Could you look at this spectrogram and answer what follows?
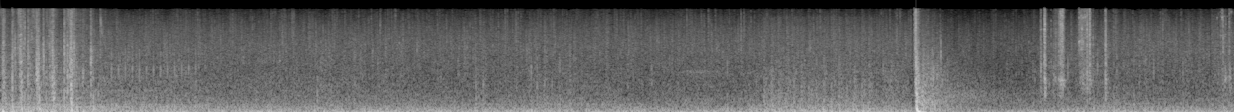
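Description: Distant gunfire in Hell Let Loose, with short bursts of shots near the start, a steady battlefield rumble, then a loud crack and scattered quick shots toward the end.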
